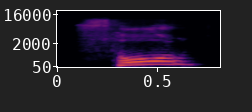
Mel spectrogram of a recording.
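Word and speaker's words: Phol: So full. The reason why I believe it's pronounced as an F is because if you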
